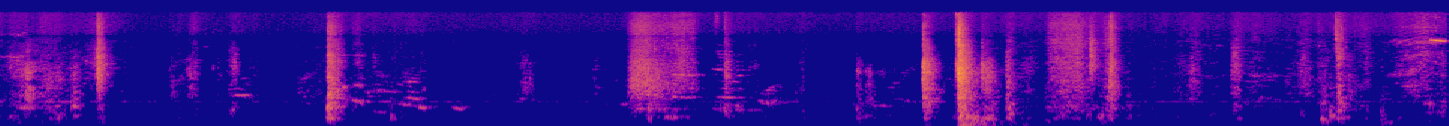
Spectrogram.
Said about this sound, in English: Let me close this door real quick.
